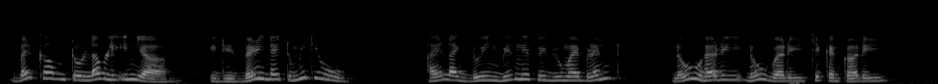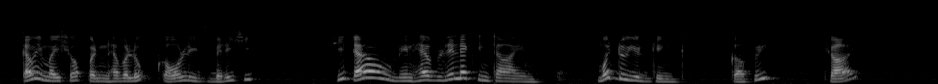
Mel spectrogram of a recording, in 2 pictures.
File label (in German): Indisch english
